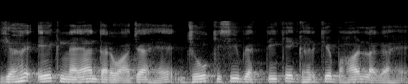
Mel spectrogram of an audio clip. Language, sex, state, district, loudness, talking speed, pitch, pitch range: Hindi, male, Uttar Pradesh, Jalaun, -16 LUFS, 205 wpm, 120 Hz, 110-130 Hz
